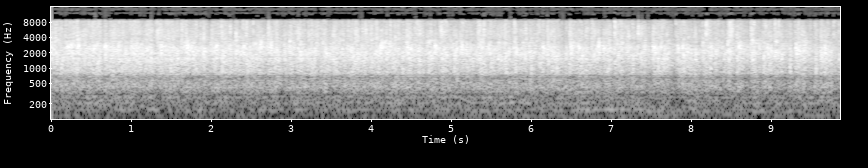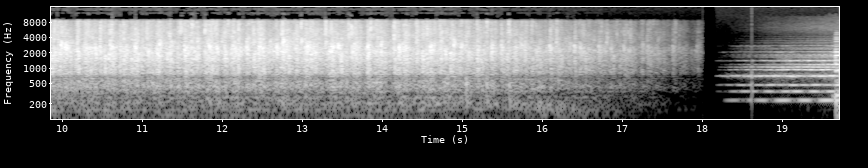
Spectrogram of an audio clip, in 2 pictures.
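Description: Lecture-hall audience applauding steadily, the applause fading out from about fifteen seconds in. Near the end, closing music with plucked notes begins.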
